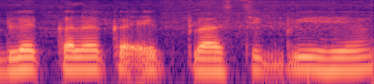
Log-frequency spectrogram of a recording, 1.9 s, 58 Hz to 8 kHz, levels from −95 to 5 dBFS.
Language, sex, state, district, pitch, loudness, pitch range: Hindi, male, Arunachal Pradesh, Lower Dibang Valley, 140 Hz, -17 LUFS, 135-140 Hz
